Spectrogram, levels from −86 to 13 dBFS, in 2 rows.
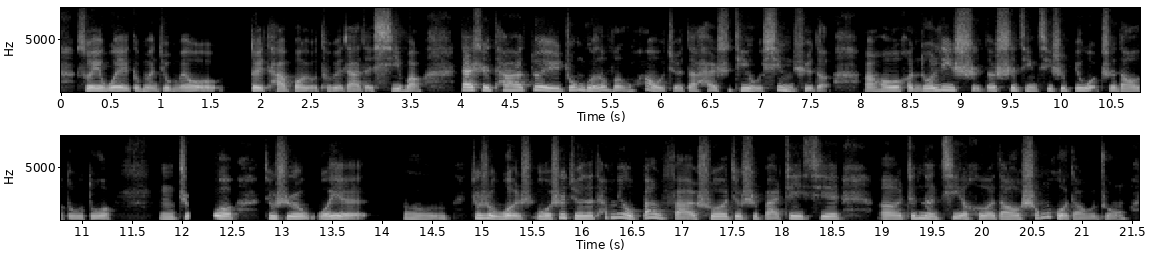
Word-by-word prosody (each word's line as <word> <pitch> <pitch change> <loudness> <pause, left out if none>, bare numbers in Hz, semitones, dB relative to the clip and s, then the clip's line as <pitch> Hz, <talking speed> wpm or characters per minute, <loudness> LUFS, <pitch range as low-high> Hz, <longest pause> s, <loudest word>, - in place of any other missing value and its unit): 所 175 - +4
以 175 - +5
我 165 +1 +5
也 - - +6
根 165 - -3
本 150 -3 -4
就 155 +1 -1
没 150 0 -6
有 - - 0 0.2
对 480 -2 +6
他 - - -2
抱 - - -1
有 460 +1 -4
特 - - -10
别 150 -3 -3
大 155 -1 -3
的 - - -5
希 175 +2 -1
望。 180 - -3 0.3
但 250 -1 +8
是 245 -1 +4
他 230 +1 -1
对 235 -5 +5
中 250 +6 0
国 230 - +3
的 250 - +2
文 170 - -4
化 185 - -7
我 155 - +1
觉 150 0 -7
得 160 +2 -5
还 145 - -6
是 190 - -11
挺 220 +4 0
有 205 -6 +2
兴 235 -9 -2
趣 165 - -4
的， - - -7 0.3
然 160 0 -2
后 170 -1 +3
很 160 -2 -3
多 190 +4 +4
历 240 +1 +2
史 - - -4
的 165 - 0
事 230 +6 -1
情 180 -7 -6
其 175 +2 -7
实 200 +4 -1
比 210 +3 -2
我 225 - +2
知 165 - -4
道 170 -3 -3
都 150 0 -6
多。 150 0 -2 0.4
嗯， 180 0 -4
只 175 - 0
不 245 - -1
过 205 -3 +6 0.3
就 225 -3 +2
是 200 -2 +3 0.2
我 185 +4 +3
也 - - +4 0.4
嗯， 185 +2 -7 0.2
就 250 - +2
是 245 - +4
我 185 -6 +5 0.2
我 175 -3 +2
是 280 +10 -1
觉 230 -5 +2
得 220 0 +4
他 245 - -11
没 295 +2 -2
有 260 -6 +4
办 280 +3 -2
法 155 -6 -2
说， 195 +2 0
就 200 +2 +1
是 200 0 -5
把 165 -7 -5
这 210 +8 +2
些， 190 -1 0 0.4
呃， 170 -1 -2
真 230 +8 0
的 215 -4 +1
结 180 -4 -2
合 160 -4 -1
到 175 -1 -2
生 285 - -4
活 - - +2
当 140 -3 -10
中。 150 +2 -10
190 Hz, 255 characters per minute, -23 LUFS, 165-230 Hz, 0.4 s, 但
